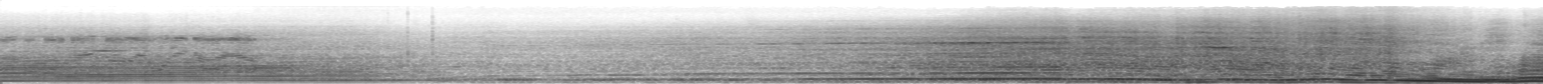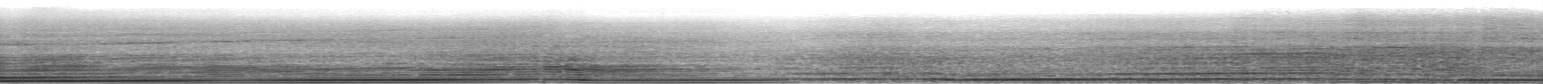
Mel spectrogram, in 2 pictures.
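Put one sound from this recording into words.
A racing car engine roars and revs hard.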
